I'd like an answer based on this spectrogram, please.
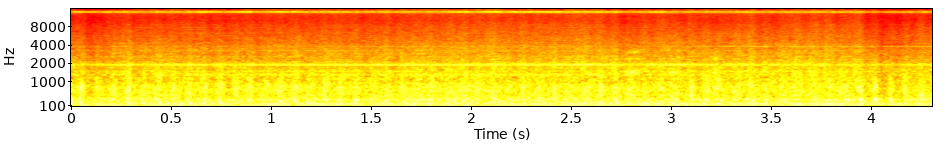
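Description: Helicopter engine and rotor noise heard from inside the cockpit in flight: a loud, steady drone with a low hum and a thin high whine held throughout.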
